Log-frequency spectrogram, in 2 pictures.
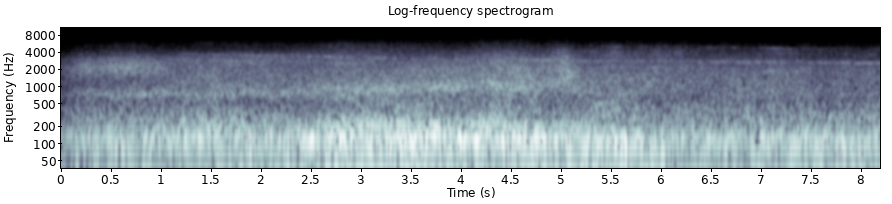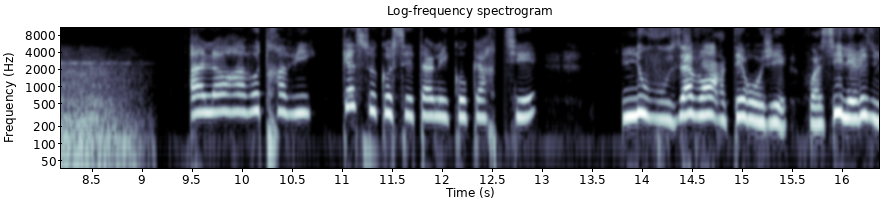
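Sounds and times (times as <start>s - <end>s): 
airplane engine roar during takeoff sound effect: 0.0s - 9.2s
speech: 9.6s - 16.3s.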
